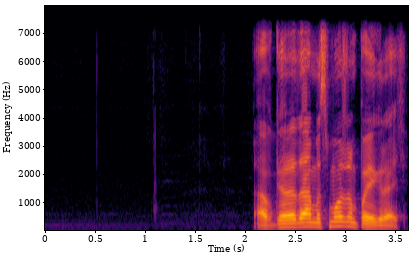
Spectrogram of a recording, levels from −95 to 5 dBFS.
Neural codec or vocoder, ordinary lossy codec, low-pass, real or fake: none; none; 7.2 kHz; real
